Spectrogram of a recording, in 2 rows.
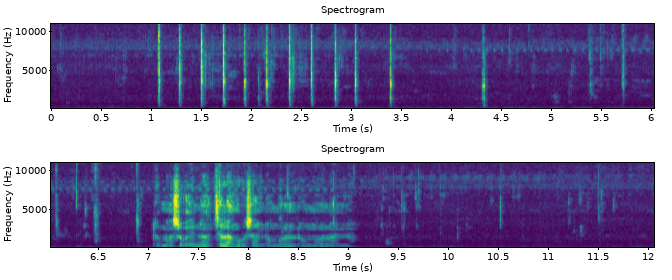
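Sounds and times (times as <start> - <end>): sharp clicks: 1.0 - 3.5.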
